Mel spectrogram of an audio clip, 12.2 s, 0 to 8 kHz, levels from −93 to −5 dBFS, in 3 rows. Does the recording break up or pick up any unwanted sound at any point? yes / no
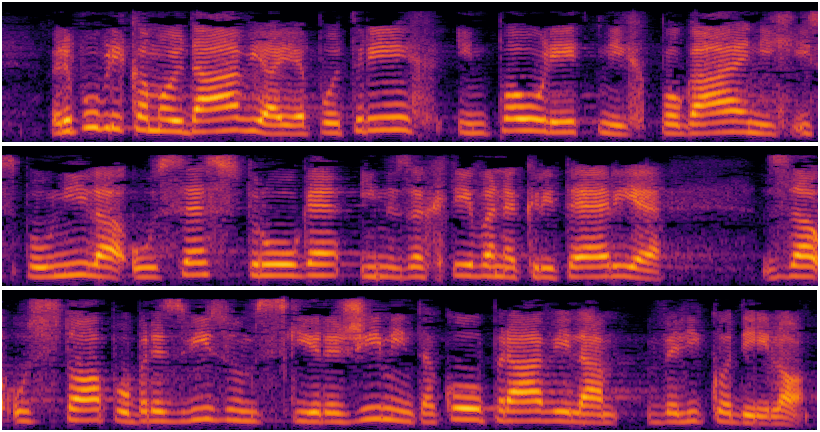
no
